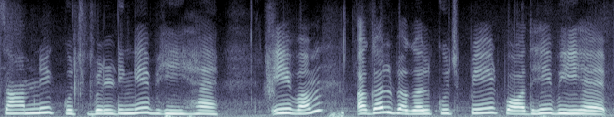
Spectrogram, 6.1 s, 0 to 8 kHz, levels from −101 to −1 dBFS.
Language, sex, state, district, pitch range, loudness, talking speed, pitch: Hindi, female, Jharkhand, Ranchi, 245-290 Hz, -13 LUFS, 125 wpm, 265 Hz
